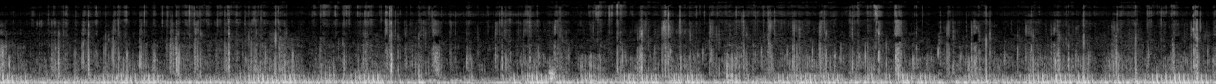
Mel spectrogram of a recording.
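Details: Kneading kitten heard up close, its low droning purr steady underneath a busy stream of sharp clicks and scratches from paws pressing and pulling at fabric.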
